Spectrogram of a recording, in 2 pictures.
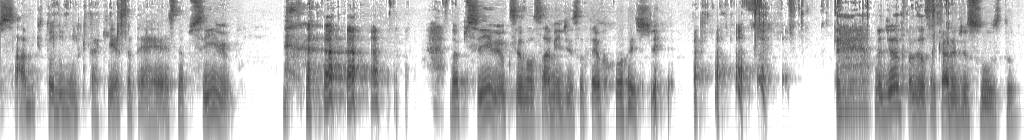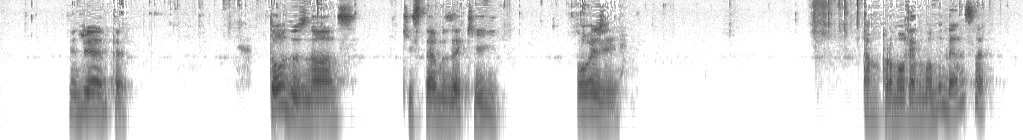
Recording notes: Online via Zoom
